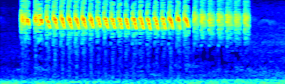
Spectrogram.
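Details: Orange-headed thrush singing hard with a 'tembakan' burst: one sustained, very fast, evenly repeated high note train lasting nearly three seconds, with a brief break near the end, over a faint low rumble.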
